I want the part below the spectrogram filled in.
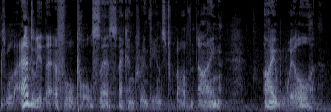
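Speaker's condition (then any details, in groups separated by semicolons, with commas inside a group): Spasmodic dysphonia; spastic dysphonia, spasmodic dystonia subtype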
